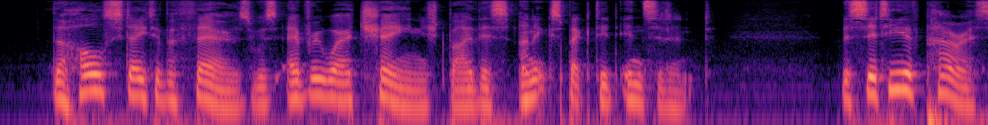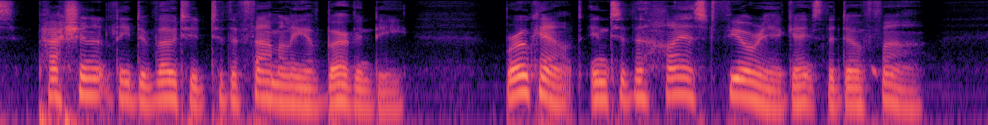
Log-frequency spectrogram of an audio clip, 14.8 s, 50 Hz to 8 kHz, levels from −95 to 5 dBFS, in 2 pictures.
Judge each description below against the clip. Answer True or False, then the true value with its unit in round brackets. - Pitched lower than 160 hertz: True (135 Hz)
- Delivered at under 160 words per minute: True (135 wpm)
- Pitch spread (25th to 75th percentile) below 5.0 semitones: False (5.5 semitones)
